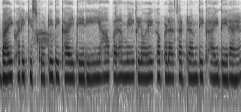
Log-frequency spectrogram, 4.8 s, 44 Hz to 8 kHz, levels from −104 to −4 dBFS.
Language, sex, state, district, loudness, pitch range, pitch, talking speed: Hindi, female, Chhattisgarh, Raigarh, -20 LUFS, 215-230 Hz, 225 Hz, 235 wpm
